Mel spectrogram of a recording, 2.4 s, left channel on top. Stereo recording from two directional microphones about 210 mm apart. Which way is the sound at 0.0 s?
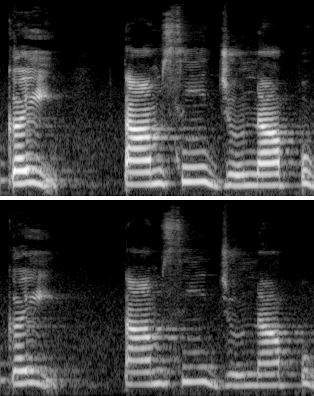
30° left (ahead or behind).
